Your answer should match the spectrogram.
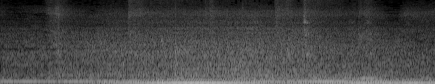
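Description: A motor vehicle's engine running, a low steady hum with a noisy wash over it that swells to its loudest about halfway through and then eases a little.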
